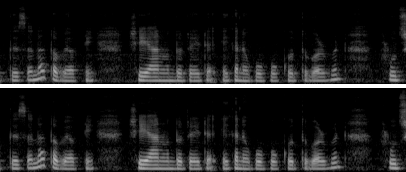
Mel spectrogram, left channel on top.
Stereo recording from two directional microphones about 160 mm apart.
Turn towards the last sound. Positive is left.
turn(degrees=-15)  # may be behind; listen again after turning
